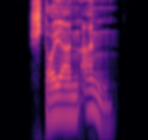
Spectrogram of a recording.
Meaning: inflection of ansteuern: 1. first/third-person plural present 2. first/third-person plural subjunctive I
- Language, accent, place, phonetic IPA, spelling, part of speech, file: German, Germany, Berlin, [ˌʃtɔɪ̯ɐn ˈan], steuern an, verb, De-steuern an.ogg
